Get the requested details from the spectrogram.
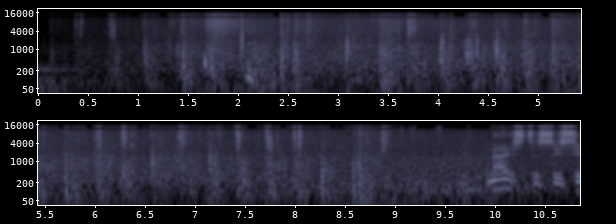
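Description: Footsteps thud steadily on dirt.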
